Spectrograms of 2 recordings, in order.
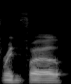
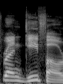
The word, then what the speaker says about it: Rengifo: I really like Luis ringfo uh if you need um you talk about Luis rengifo right because yes I I do not pronounce the G I don't know why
